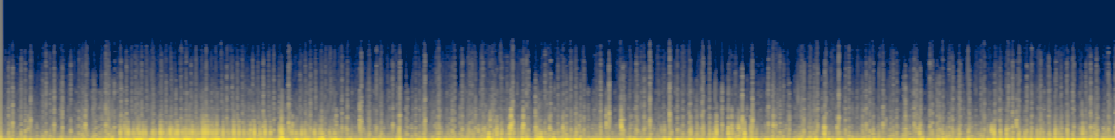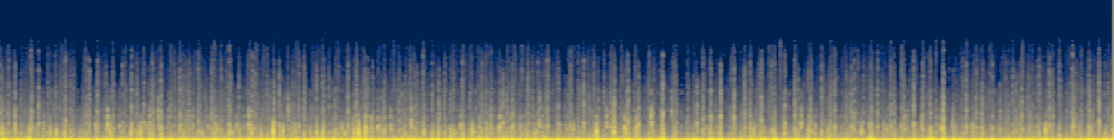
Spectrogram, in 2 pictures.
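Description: Skateboard wheels roll and rumble steadily on asphalt.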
